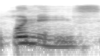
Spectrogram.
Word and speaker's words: Muniz: Muniz is a Muniz, yeah. Muniz, thank you. Please, like, just pull me up if I'm not pronouncing.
